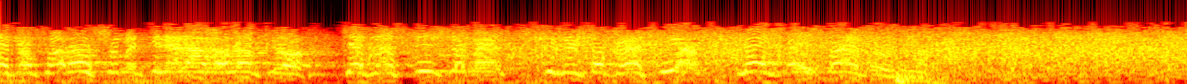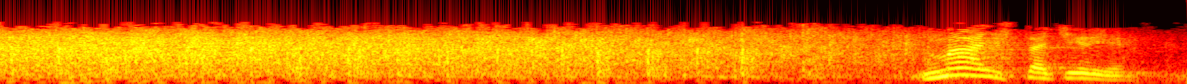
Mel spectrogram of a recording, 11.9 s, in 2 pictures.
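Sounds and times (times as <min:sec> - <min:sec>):
speech: 0:00.1 - 0:05.2, 0:10.6 - 0:11.8
crowd applause: 0:01.8 - 0:10.6.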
